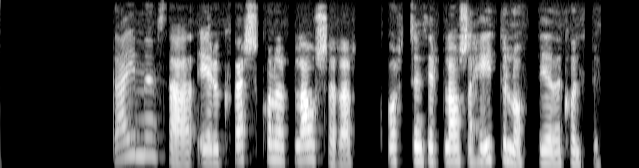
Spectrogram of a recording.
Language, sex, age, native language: Icelandic, female, 30-39, Icelandic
